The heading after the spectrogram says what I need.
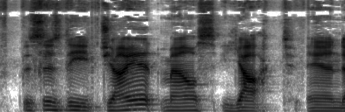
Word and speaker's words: Jagt: is the giant mouse yach and I'm German so I know that that J is silent yed and that means hunted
